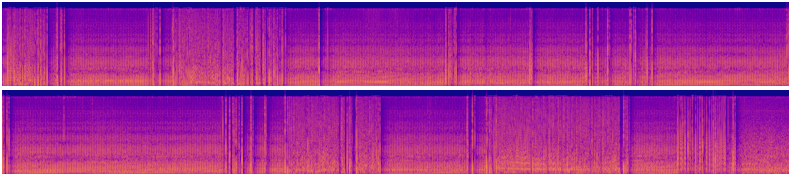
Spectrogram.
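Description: FPV quadcopter's electric motors whining steadily, heard over its analog video link with frequent sharp crackles of static where the signal breaks up. The pitch dips twice near the end as the throttle changes.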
